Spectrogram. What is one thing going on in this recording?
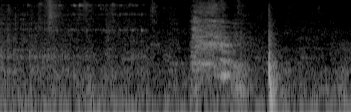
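Chopped nuts pour and rattle into a bowl.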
